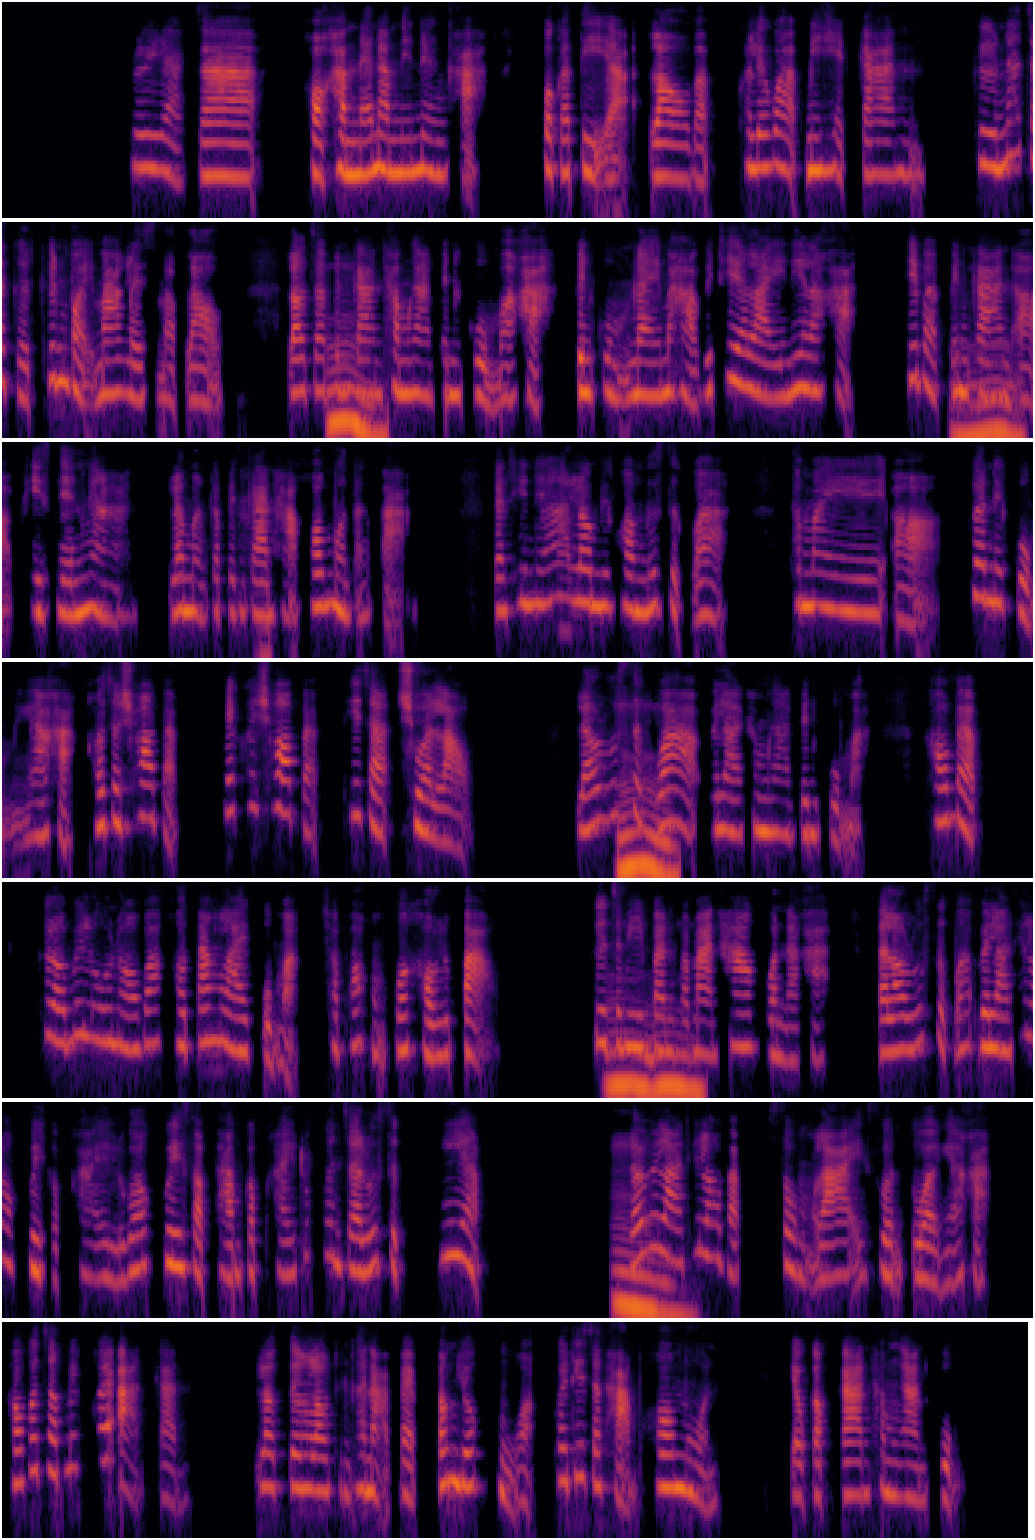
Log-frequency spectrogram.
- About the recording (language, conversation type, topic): Thai, advice, ฉันควรทำอย่างไรเมื่อรู้สึกโดดเดี่ยวเวลาอยู่ในกลุ่มเพื่อน?
- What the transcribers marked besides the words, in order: none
